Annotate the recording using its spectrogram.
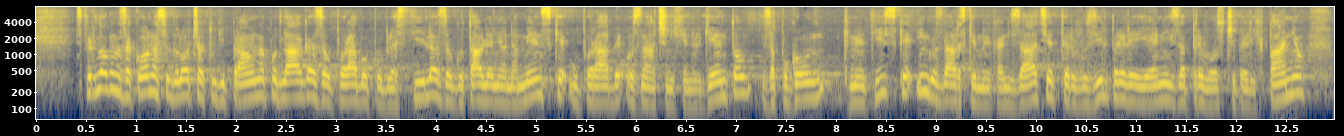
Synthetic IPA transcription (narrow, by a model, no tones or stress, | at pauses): spɾɛd̪loːɡɔmzakoːnasɛd̪ɔloːt͡ʃat̪uːd̪ipɾawnapɔd̪laːɡazaupɔɾaːbɔpɔblast̪iːlazauɡɔt̪aːwljanjanameːnskɛʔupɔɾaːbɛʔɔznaːt͡ʃɛnixɛnɛɾɡɛnt̪ɔwzapɔɡɔnkmɛt̪iskɛʔinɡɔzd̪aːɾskɛmɛxanizaːt̪sijɛt̪ɛɾʋɔzilpɾɛɾɛjɛːniɣzapɾɛʋɔːst͡ʃɛbɛlixpaːnjɛw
